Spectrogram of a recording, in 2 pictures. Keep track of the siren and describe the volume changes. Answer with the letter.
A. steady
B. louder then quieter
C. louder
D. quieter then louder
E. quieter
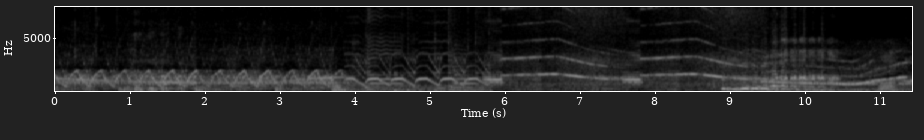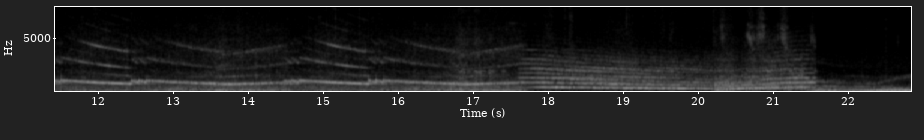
A.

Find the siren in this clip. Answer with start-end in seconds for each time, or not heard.
0.0-22.8.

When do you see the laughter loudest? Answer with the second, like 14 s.
9 s.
